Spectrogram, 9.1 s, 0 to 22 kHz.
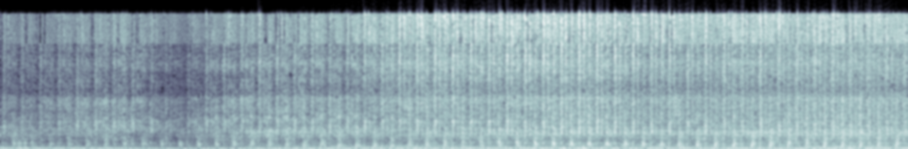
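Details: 350 engine, rod bearing on #1 rod completely worn away, run after cooling down: heavy evenly spaced knocking about three per second at idle, almost lifter-like, a severe rod bearing knock.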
